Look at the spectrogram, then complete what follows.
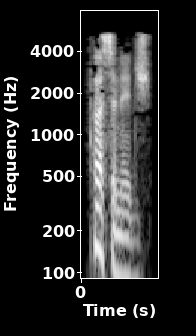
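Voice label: "personage", English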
